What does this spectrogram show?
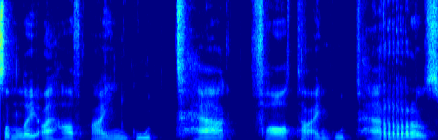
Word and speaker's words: Vater: I have ein guter Vater. The R is not pronounced, it's vocalized, but it is there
